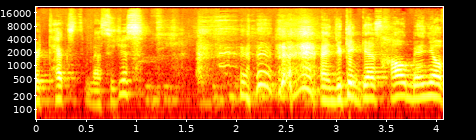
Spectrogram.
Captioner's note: all laughing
